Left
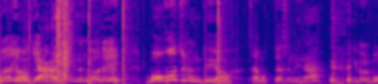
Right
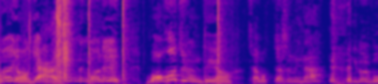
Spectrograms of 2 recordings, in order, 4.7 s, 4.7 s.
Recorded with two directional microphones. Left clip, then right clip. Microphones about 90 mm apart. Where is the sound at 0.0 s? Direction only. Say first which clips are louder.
Left 6 dB; 20° right (ahead or behind).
